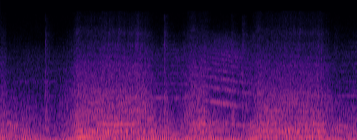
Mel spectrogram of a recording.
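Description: A race car engine in a racing game revs up and down under throttle at Spa-Francorchamps, with repeated rising and falling pitch sweeps that sound loud and close, with no talking over them.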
